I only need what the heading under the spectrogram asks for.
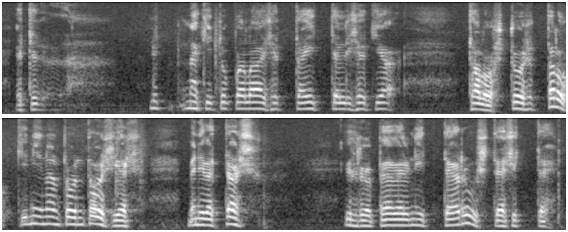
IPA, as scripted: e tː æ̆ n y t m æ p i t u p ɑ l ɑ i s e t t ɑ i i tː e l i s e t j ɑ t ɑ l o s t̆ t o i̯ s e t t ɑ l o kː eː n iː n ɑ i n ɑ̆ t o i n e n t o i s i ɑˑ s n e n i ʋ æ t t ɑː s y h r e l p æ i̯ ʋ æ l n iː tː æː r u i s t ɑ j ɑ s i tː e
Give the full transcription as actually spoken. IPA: e tː æ̆ n y t m æ k i t u p ɑ l ɑ i s e t t ɑ i i tː e lː i s e t j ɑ t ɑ l o s t̆ t o i̯ s e t t ɑ l o kː iː n iː n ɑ i n ɑ̆ t o i n e n t o i s i ɑˑ s m e n i ʋ æ t t ɑː s y h r e l p æ i̯ ʋ æ l n iː tː æː r u i s t ɑ j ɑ s i tː e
